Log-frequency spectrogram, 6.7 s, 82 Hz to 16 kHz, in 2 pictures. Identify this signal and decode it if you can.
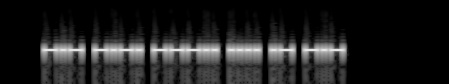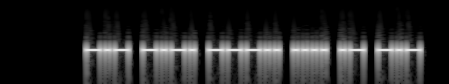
Morse code, heard as a keyed tone, about 31 wpm, 700 Hz. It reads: KC8HAK KC8HAK
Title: Speed Racing - USA Call Signs 25wpm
